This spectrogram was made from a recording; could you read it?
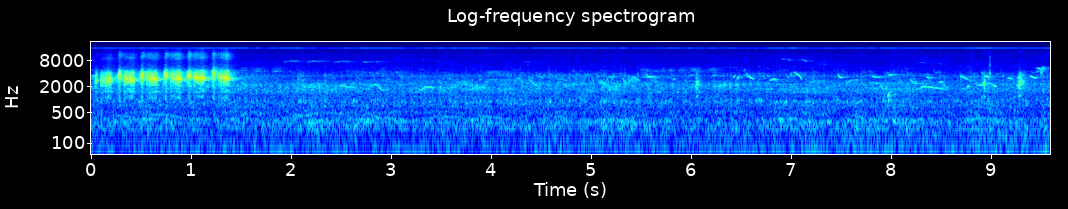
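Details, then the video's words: Great reed warbler song from Moselle, France: one short phrase of fast, rasping, repeated notes lasting about a second and a half, then a calm stretch with faint other birds calling far off. "Rousserolle turdoïde chant"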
